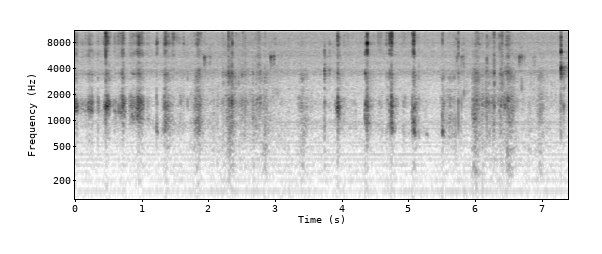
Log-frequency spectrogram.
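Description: Crisp, biscuit-like potato stick snacks being bitten and chewed close to the microphone: a quick, irregular run of sharp crunches.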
